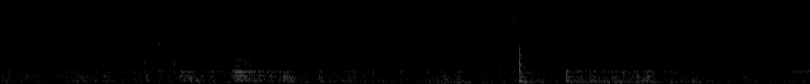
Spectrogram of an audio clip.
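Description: Faint scratching of a pen tracing around a paper cut-out on a sheet of computer paper, with light paper rustles and a single sharp tick about five seconds in.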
